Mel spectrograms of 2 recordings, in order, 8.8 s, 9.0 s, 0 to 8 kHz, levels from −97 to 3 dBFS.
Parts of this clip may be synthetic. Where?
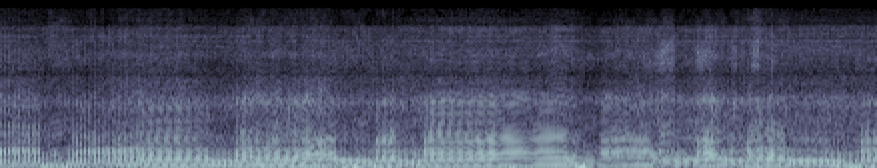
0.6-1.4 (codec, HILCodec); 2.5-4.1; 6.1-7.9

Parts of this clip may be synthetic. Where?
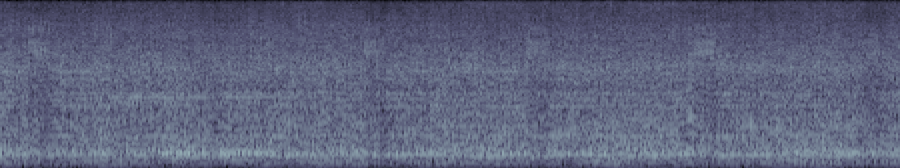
none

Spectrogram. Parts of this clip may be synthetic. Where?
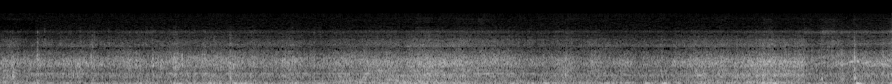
none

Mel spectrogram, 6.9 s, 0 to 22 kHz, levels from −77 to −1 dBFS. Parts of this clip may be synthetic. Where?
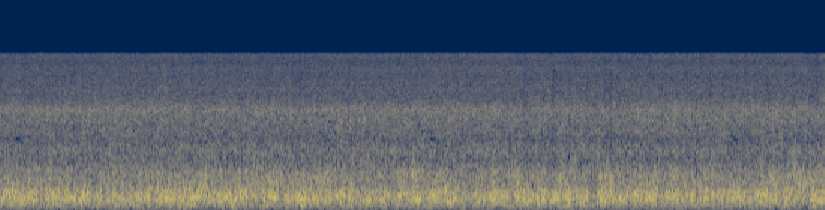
none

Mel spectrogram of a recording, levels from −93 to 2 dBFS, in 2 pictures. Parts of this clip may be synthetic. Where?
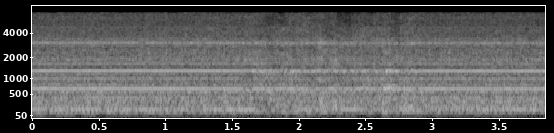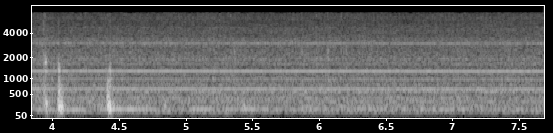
1.6-2.9 (codec, HILCodec)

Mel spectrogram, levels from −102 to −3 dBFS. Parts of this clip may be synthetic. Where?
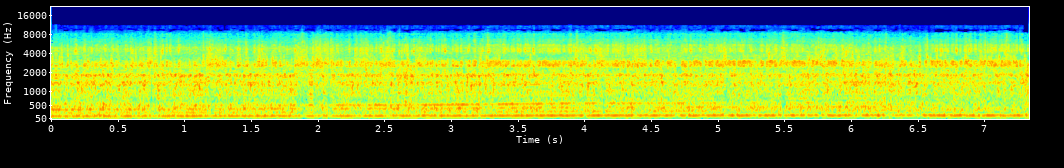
none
